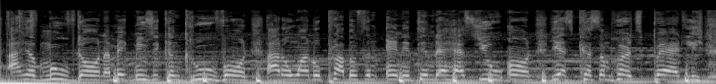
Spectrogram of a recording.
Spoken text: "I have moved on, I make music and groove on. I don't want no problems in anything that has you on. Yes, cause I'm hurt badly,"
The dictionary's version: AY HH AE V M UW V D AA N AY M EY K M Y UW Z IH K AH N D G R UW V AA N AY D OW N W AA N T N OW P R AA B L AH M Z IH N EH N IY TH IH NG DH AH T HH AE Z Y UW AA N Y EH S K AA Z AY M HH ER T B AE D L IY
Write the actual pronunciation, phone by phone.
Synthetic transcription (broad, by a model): AY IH V M UW V D N AY M EY K M Y UW Z IH K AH N G R UW V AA N AY D OW N W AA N N OW P R AA B L AH M Z IH N EH N IY TH IH NG DH AH T HH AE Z Y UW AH N Y EH S K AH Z AY M HH ER T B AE D L IY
